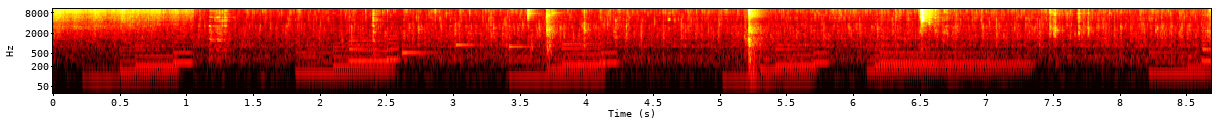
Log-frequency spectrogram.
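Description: Food sizzling in a hot pan while it is stirred, with a utensil knocking against the pan a few times, the loudest knocks about five and six and a half seconds in.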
